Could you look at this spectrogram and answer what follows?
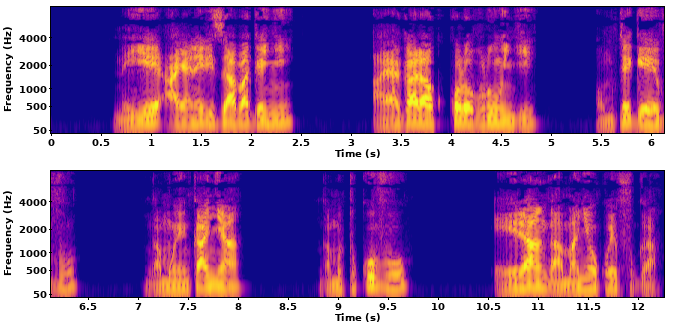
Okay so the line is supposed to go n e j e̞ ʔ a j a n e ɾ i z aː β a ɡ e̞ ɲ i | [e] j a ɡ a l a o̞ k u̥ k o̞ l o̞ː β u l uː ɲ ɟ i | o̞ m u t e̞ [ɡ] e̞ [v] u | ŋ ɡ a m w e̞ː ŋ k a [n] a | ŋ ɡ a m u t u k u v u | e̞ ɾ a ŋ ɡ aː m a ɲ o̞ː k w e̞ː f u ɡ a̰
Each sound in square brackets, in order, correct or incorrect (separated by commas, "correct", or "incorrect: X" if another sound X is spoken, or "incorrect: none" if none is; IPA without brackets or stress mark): incorrect: a, correct, correct, incorrect: ɲ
